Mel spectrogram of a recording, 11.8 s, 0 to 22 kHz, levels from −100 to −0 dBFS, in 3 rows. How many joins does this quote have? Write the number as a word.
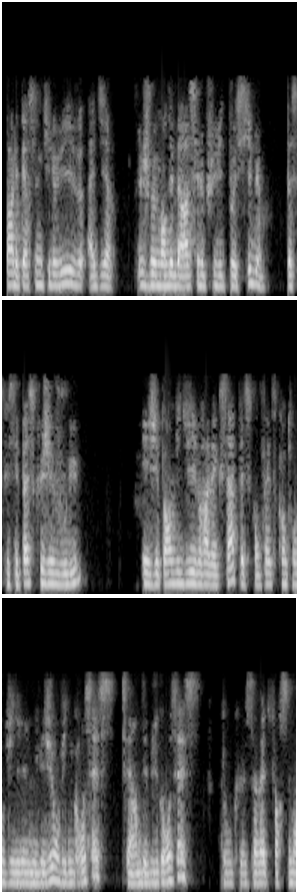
one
